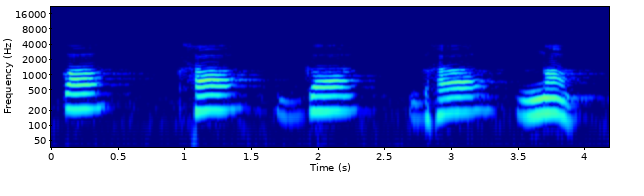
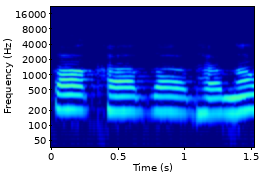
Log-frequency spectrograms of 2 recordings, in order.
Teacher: क ख ग घ ङ, ये सारे के सारे कंठ से उच्चारण होता है, इसलिए इसको कंठ्य कहते हैं, कंठ्य वर्ण बोलते हैं इसको।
